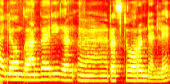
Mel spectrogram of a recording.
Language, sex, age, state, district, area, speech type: Malayalam, female, 45-60, Kerala, Kottayam, rural, spontaneous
